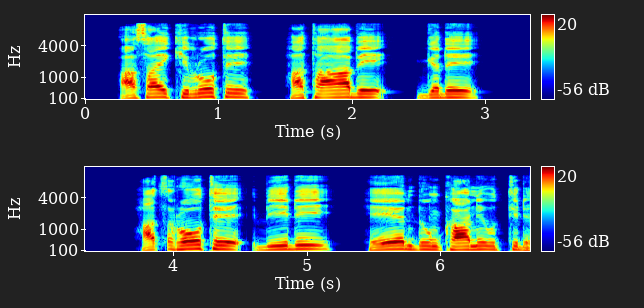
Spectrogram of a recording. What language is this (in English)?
Gamo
